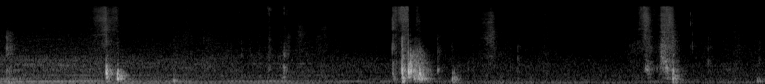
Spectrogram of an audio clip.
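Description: A book slides onto a wooden shelf and knocks against other books.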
